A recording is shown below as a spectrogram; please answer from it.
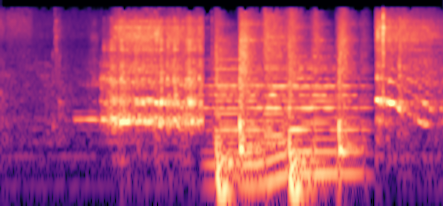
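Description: Background music with sustained pitched notes, coming in about a second in, and a low bass line that shifts pitch in steps partway through.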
